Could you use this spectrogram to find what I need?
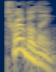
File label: "trembling", pronounce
